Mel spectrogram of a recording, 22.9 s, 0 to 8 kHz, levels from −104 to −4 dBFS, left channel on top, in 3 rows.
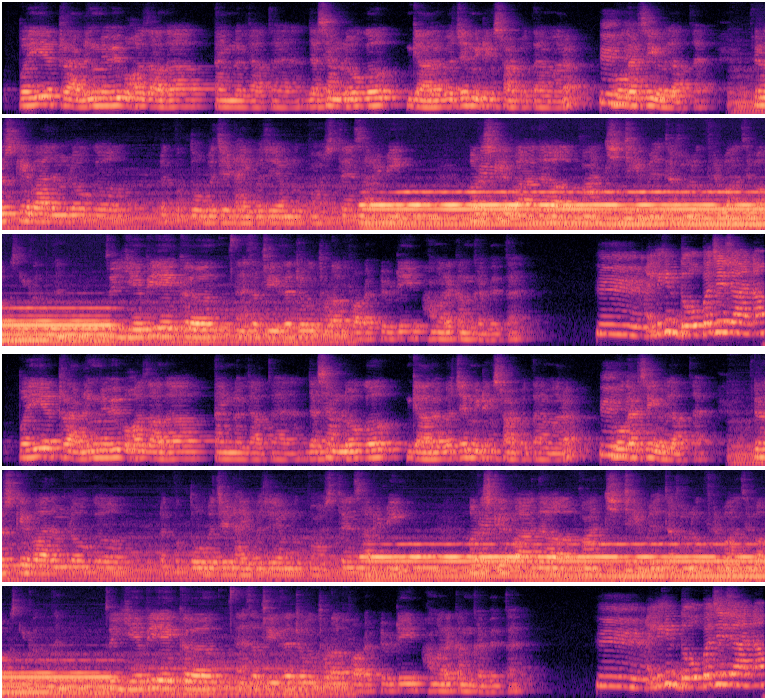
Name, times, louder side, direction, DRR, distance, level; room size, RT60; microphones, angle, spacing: voice 1, 0.2-5.7 6.1-7.0 7.5-8.8 9.2-11.7 12.3-15.9 16.3-20.4, left 1 dB, 20° right, -3 dB, 1.2 m, -28 dB
voice 2, 6.0-6.3 12.4-12.8 21.2-22.8, left 1 dB, 15° left, -2 dB, 0.4 m, -28 dB
sound 1, 7.2-18.8, equal, 75° right, 0.9 m, -35 dB
sound 2, 11.2-16.4, left 3 dB, 75° left, 0.4 m, -21 dB
5.3 x 2.7 x 3.1 m, 0.67 s
head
